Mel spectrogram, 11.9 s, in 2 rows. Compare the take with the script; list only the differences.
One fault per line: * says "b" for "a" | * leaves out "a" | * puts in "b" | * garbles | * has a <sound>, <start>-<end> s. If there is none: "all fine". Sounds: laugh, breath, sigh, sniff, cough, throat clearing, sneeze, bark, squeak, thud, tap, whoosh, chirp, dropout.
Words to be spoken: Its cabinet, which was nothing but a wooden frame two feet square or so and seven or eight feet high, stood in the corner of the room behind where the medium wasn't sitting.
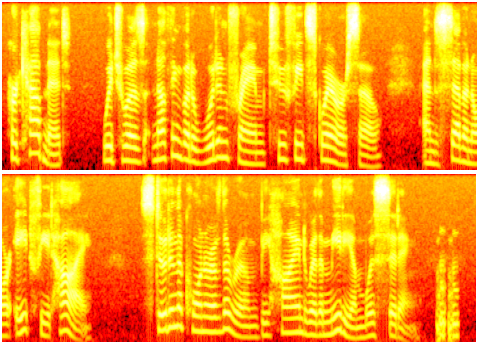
* says "Her" for "Its"
* says "was" for "wasn't"
* has a laugh, 11.4-11.7 s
